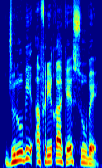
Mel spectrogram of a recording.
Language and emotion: Urdu, neutral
